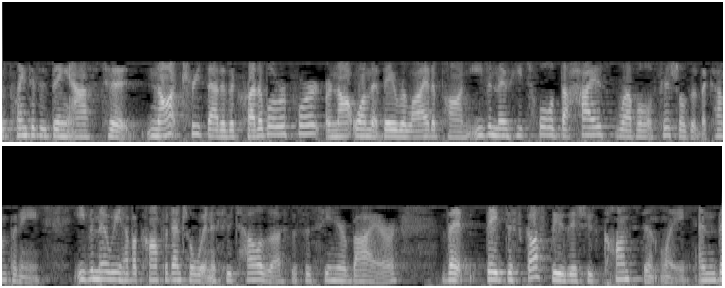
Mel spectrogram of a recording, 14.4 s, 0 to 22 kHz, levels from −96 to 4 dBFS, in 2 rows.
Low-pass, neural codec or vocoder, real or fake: 3.6 kHz; none; real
